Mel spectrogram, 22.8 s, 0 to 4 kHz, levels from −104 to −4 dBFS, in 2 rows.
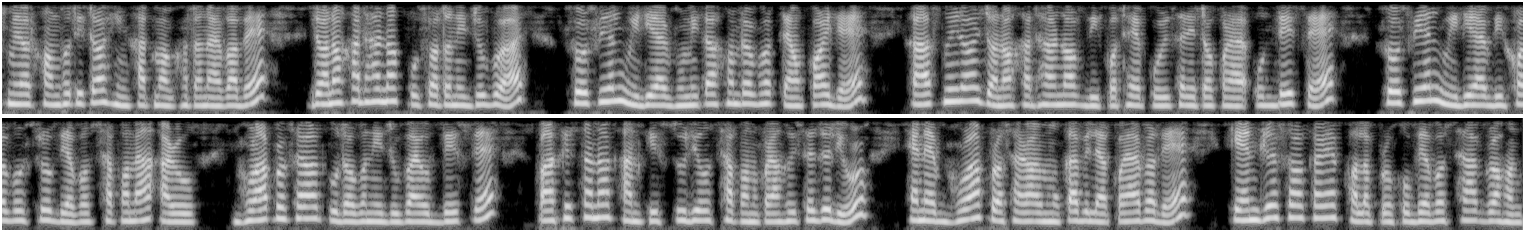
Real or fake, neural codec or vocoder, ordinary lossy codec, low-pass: fake; codec, 16 kHz, 4.8 kbps, FACodec; none; 3.6 kHz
